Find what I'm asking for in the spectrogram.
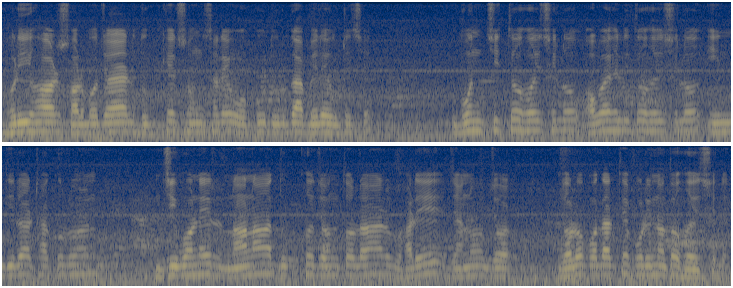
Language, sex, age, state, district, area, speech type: Bengali, male, 30-45, West Bengal, Howrah, urban, spontaneous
